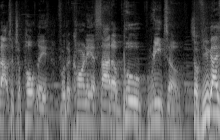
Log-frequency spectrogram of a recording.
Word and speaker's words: carne asada: got some assades today carne asada carne asada okay you're saying it right now in a big shout out to chipotle for the karna side up why you keep putting an s in there bro stop it pronounce it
